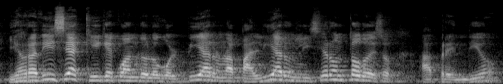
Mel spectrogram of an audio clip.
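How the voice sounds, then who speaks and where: A man's voice: fairly high pitch, expressive, a little fast, a little hiss or hum. A man preaching a sermon as pastor, asking the congregation questions and answering them himself. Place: church hall. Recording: echoey church hall.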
